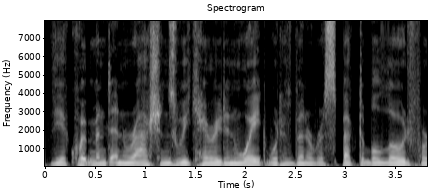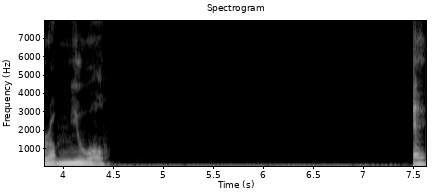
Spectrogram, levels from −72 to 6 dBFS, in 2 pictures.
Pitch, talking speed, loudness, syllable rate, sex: 120 Hz, 135 wpm, -17 LUFS, 5.4 syllables/s, male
